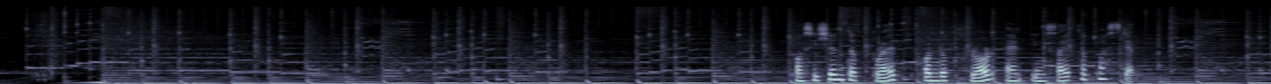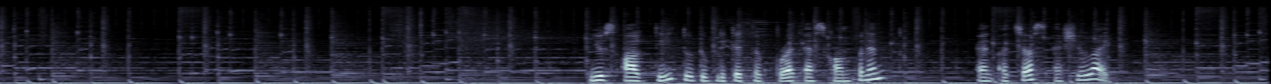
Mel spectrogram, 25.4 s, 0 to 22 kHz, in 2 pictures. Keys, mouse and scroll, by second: 0.1 right click, 0.2-0.6 scroll down 5, 1.1 middle click, 1.5-1.9 scroll down 4, 1.9 scroll up 3, 2.8 shift+a, 4.7 s, 6.3 KP_0, 8.8 click, 8.8 g, 9.2 z, 10.4-13.7 typing, 15.1 g, 15.3 y, 15.8 x, 17.8 KP_3, 19.0 alt+d, 21.3-23.0 scroll up 3, 23.1 KP_1, 24.2 r, 24.8 g, 24.8 z, 25.0 x.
